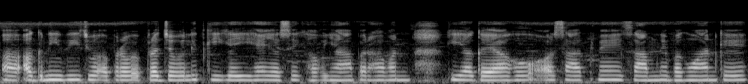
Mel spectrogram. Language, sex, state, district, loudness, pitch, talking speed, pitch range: Hindi, female, Delhi, New Delhi, -18 LUFS, 200 Hz, 160 wpm, 195-205 Hz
